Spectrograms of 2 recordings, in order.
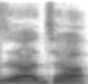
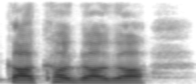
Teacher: तालव्य से हम बोलते हैं च और कंठ से बोलते हैं क ख ग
